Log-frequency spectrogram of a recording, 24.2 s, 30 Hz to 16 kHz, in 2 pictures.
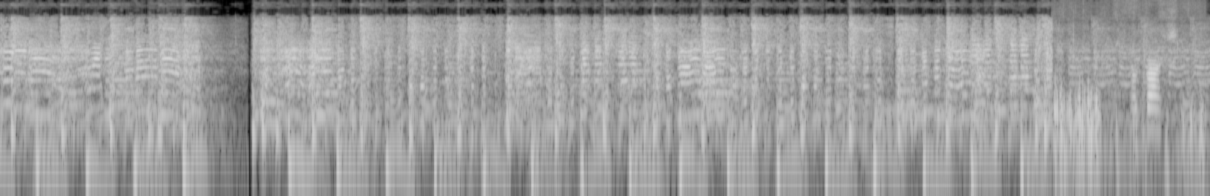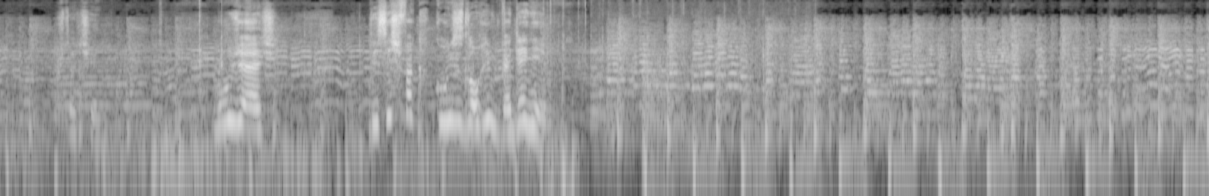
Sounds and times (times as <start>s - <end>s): Music: 0.0s - 24.1s
Speech: 11.3s - 13.2s, 15.8s - 17.6s
Clip-clop: 13.1s - 20.6s.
